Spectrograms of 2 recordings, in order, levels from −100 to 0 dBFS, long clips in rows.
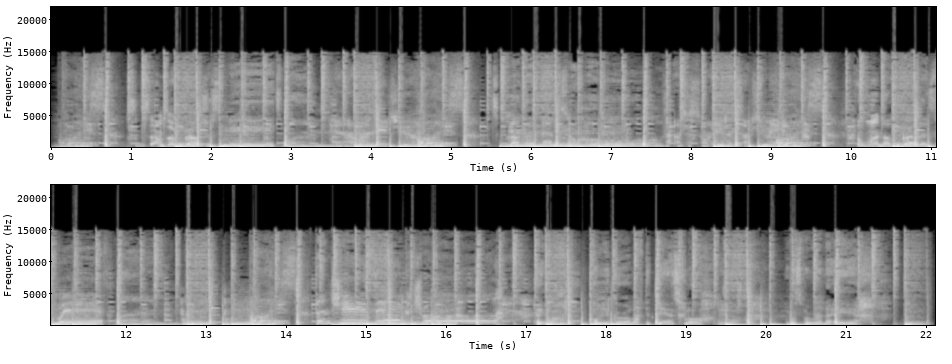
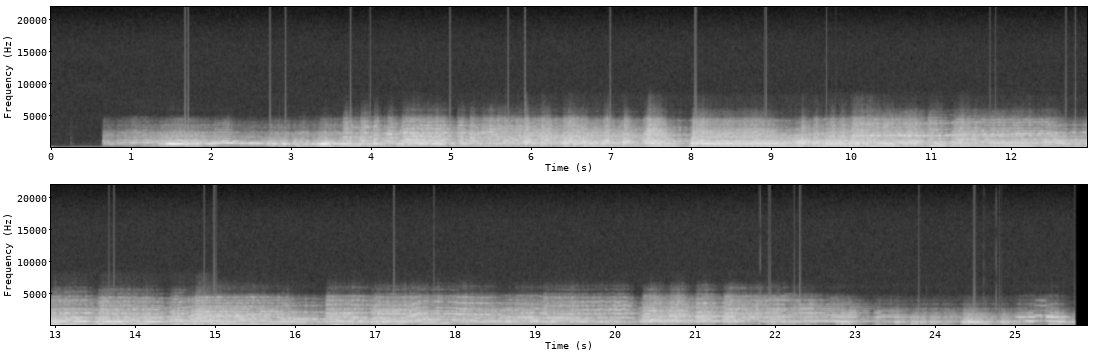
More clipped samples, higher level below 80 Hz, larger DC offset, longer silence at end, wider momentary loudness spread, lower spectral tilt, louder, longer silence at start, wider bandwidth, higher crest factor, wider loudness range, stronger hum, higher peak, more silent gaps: first, 0.2% vs under 0.1%; first, -16 dBFS vs -56 dBFS; second, under 0.1% vs 1%; about the same, 0.05 s vs 0.15 s; about the same, 6 LU vs 8 LU; second, -4 dB/octave vs -6 dB/octave; about the same, -13 LUFS vs -15 LUFS; about the same, 0.05 s vs 0 s; first, 16 kHz vs 11 kHz; about the same, 12 dB vs 16 dB; second, 1 LU vs 5 LU; neither; about the same, 0 dBFS vs 0 dBFS; neither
